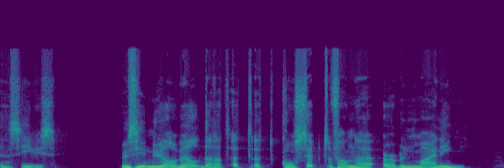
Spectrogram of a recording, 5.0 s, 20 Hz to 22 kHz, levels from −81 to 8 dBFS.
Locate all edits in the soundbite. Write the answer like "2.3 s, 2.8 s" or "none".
1.0 s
